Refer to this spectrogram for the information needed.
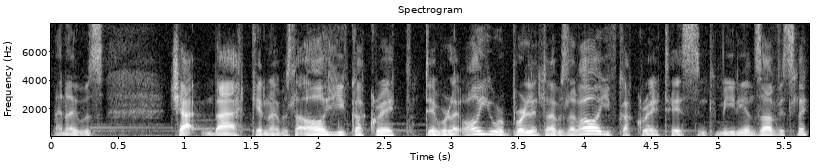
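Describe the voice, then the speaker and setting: A man with a Cork accent, animated tone and lively intonation at a very fast pace, a dry, close sound with no echo, and music in the background. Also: medium pitch for a man. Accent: Cork Irish. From Ireland, Cork. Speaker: comedian podcaster. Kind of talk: casual chat.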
